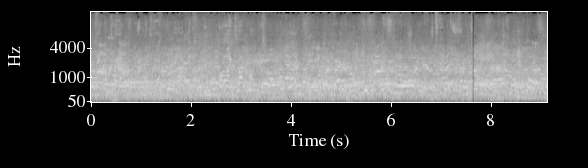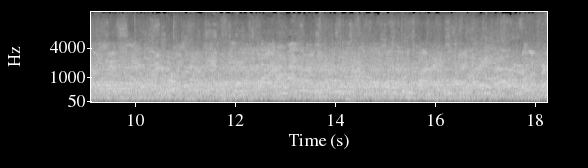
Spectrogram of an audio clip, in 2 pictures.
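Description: A large crowd of men and women chatters steadily in a big echoing hall.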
